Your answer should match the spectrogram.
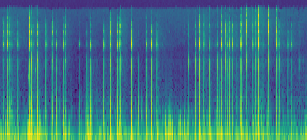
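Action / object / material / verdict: scrape / small polished wooden disc / wood / none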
